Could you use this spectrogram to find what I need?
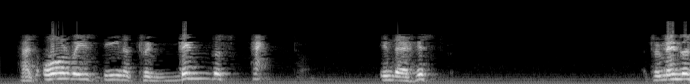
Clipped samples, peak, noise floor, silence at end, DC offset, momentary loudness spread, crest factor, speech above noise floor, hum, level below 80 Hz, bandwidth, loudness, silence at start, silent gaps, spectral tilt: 0.3%; 0 dBFS; -46 dBFS; 0 s; 0.7%; 12 LU; 14 dB; 34 dB; none; -48 dBFS; 8 kHz; -13 LUFS; 0.2 s; none; -6 dB/octave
